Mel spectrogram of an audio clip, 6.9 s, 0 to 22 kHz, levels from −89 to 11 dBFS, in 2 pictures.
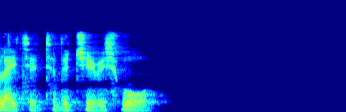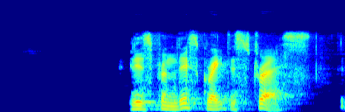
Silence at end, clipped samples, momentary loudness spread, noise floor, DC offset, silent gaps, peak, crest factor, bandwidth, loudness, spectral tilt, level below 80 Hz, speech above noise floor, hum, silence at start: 0 s; under 0.1%; 15 LU; under -90 dBFS; under 0.1%; 1.76-3.65 s, 3.92-4.61 s; -2 dBFS; 28 dB; 7.4 kHz; -25 LUFS; -3.5 dB/octave; -60 dBFS; over 64 dB; none; 0 s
